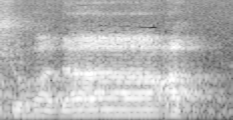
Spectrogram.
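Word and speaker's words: شهداء: So the word in the Quran is shuhada'a. Okay? And also because this is Hamza, the alif before that should be read with the long stretching, mad. Okay? So you should pronounce shuhada'a.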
